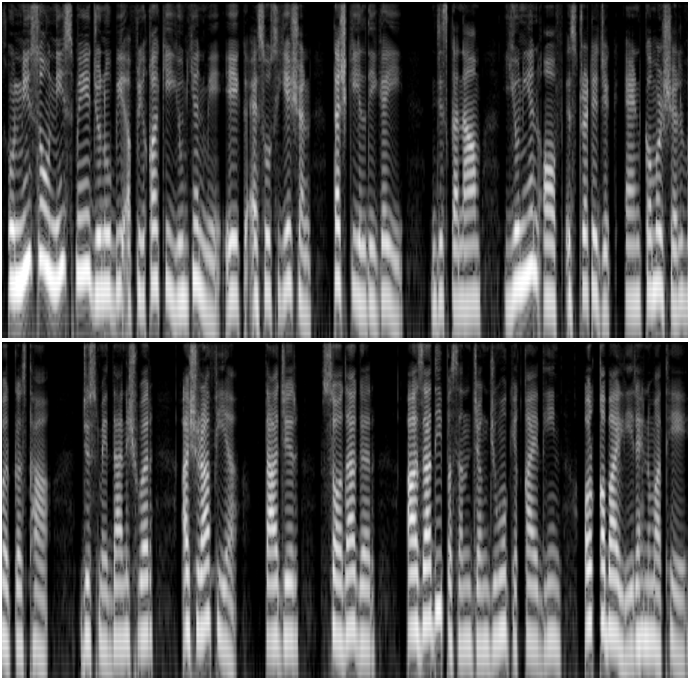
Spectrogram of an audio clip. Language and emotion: Urdu, neutral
